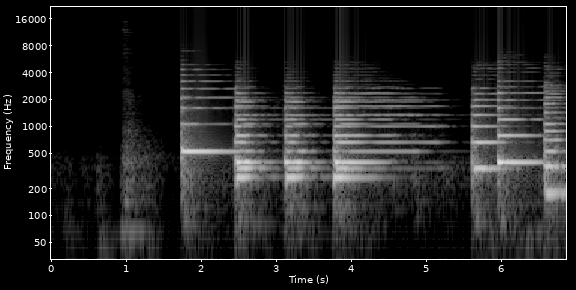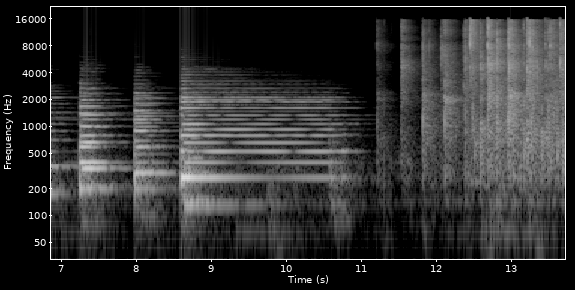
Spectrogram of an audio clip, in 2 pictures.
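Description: A child playing a short phrase of single notes and chords on the piano, each one struck and fading, ending on a held chord. Near the end a group of children starts clapping.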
